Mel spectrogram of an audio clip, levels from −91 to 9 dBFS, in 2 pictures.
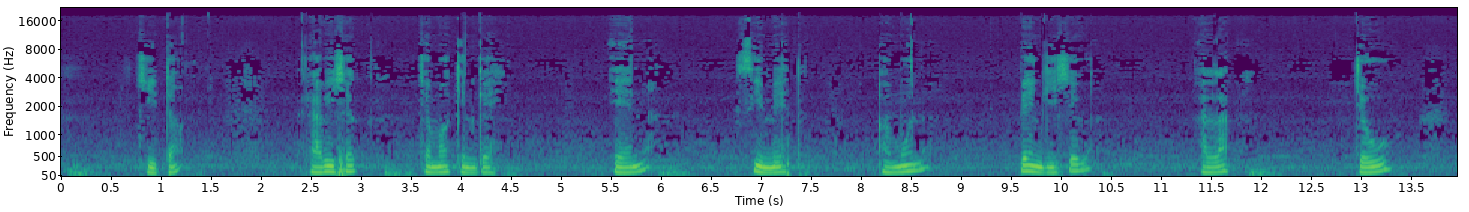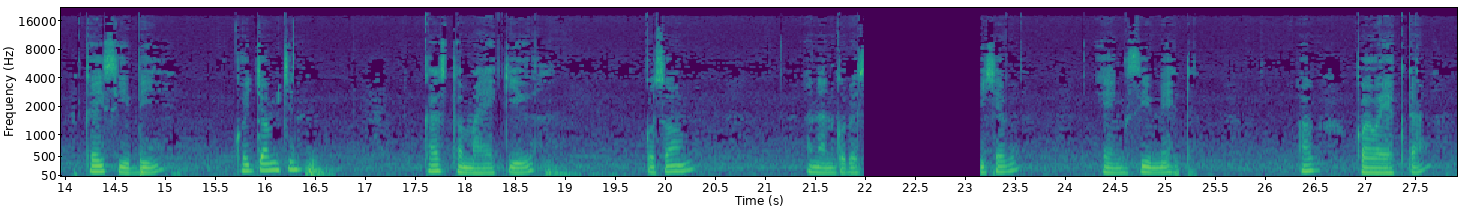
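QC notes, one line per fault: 21.98–23.14 s: audio dropout to silence. Speech cuts off mid-flow and 1.16 s falls to silence before resuming abruptly, likely because the input was lost while writing continued. Unlike a natural pause or a noise gate, there is no fade and no room tone.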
